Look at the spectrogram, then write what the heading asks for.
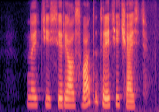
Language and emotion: Russian, neutral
